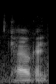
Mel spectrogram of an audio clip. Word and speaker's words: Kaioken: Did I pronounce that right? Kaioken, yes.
